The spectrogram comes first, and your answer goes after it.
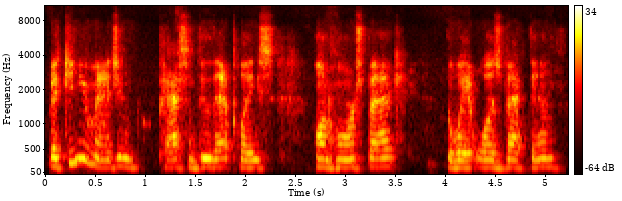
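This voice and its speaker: Give me a man with a twang and a slightly high voice, hosting a podcast and rambling through listener comments with lots of restarts. Dull, lo-fi recording. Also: moderate pace, mellow, husky. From Missouri, USA. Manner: rambling, hesitant with many restarts. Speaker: podcast host. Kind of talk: casual live-stream chat reading comments.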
